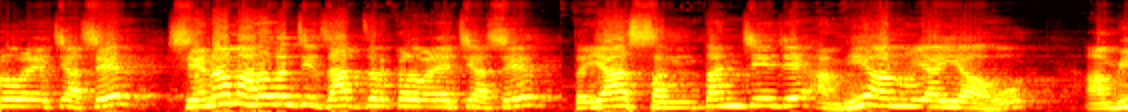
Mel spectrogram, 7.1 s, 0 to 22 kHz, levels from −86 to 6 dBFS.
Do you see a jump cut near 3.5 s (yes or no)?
yes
